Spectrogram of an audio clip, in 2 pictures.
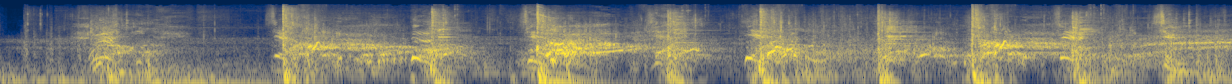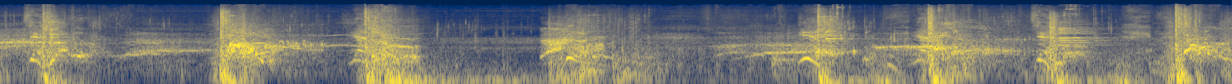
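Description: Creatures snarl and groan.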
